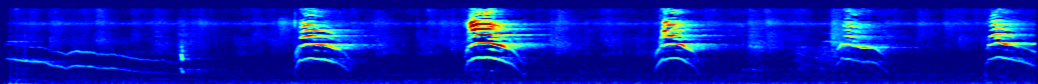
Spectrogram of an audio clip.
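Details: Kittens being dried with a dry towel and a gentle hair dryer: high, thin meows rising then falling, repeated about every two seconds, five clear calls after a descending squeak, over a faint steady hum.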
